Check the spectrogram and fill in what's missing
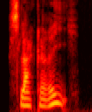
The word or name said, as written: SLAGTERIERNES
